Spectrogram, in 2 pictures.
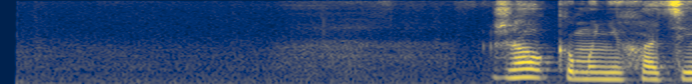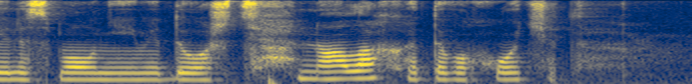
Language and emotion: Russian, sad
